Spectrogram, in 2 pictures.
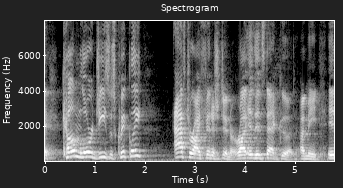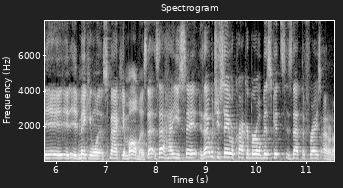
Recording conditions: large echoing room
